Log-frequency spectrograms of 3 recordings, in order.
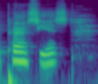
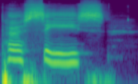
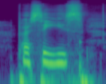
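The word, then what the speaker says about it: Perses: myths she married Peres I can never say his name right because I always end up wanting to say percus and he's somebody else but Peres the Titan I believe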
